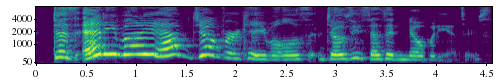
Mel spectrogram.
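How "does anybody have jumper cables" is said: loud, swooping high call. Retelling asking a room of strangers for jumper cables: imitating a friend screaming. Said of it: "she screamed it".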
